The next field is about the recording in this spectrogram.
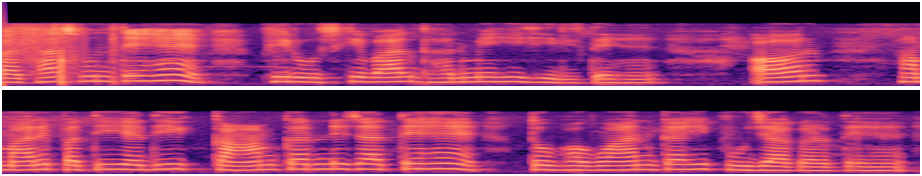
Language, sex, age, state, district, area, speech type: Hindi, female, 18-30, Uttar Pradesh, Varanasi, rural, spontaneous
